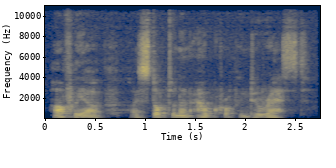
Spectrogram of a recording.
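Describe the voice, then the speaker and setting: Very dark-voiced man telling deadpan tales. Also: medium pitch, moderate pace. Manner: deadpan, mock-dramatic. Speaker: podcast host and storyteller. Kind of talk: scripted comic horror narration in mock-detective first person.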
